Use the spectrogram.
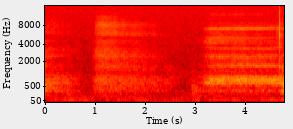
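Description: Slow, audible breaths during a gentle yoga pose, with a long hissing inhale and a fuller exhale, close up with no voices.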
